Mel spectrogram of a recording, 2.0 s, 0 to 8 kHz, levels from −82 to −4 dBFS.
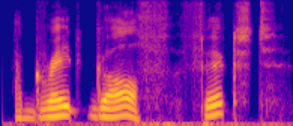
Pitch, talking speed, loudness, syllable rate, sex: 155 Hz, 125 wpm, -18 LUFS, 2.9 syllables/s, male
